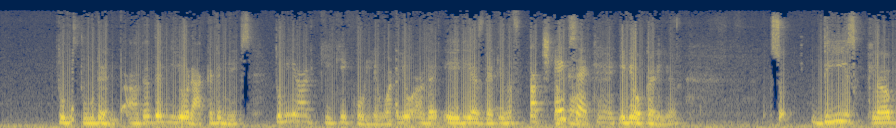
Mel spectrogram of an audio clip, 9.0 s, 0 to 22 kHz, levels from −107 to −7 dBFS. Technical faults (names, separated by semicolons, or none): block size mismatch (truncated); MP3 compression; damaged data in a compressed stream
